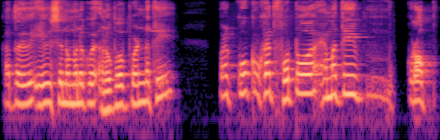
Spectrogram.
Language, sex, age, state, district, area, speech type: Gujarati, male, 60+, Gujarat, Ahmedabad, urban, spontaneous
